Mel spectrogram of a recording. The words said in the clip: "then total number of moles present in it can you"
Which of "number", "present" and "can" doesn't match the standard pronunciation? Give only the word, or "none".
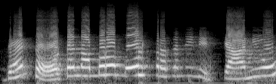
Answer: present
